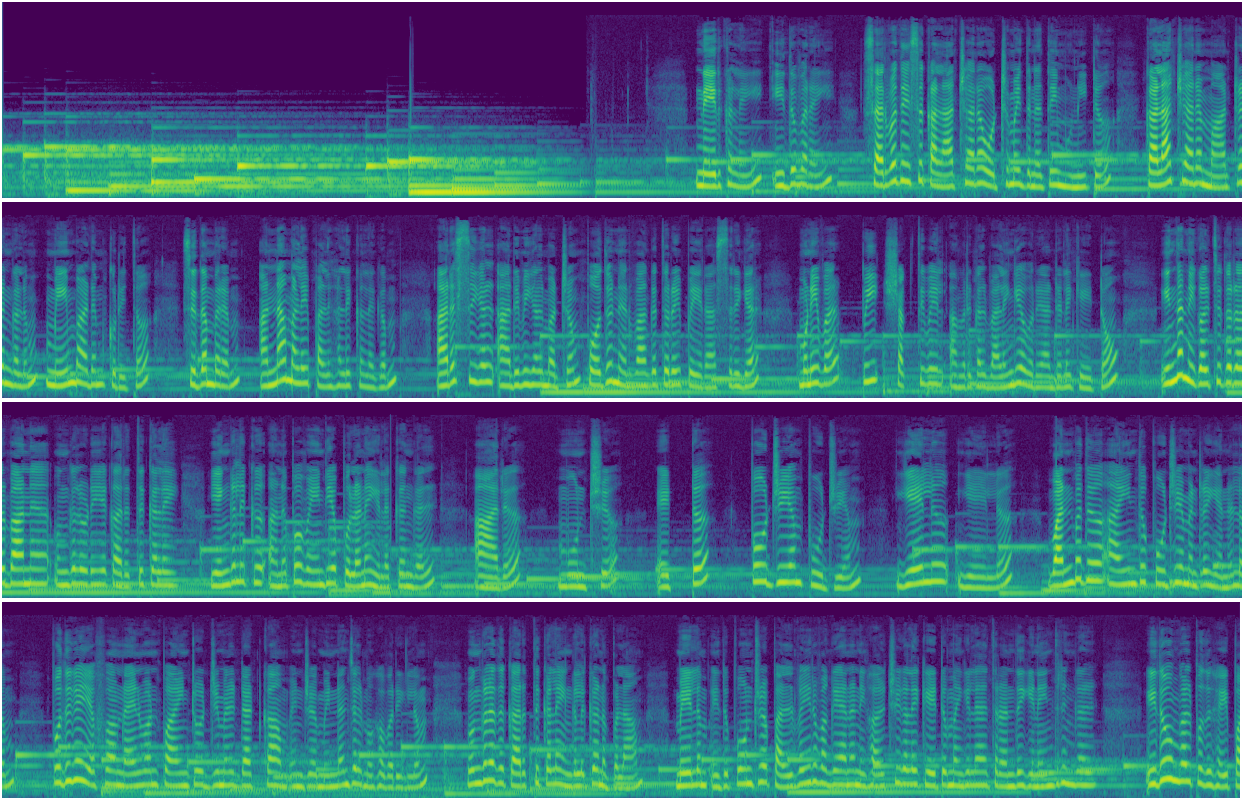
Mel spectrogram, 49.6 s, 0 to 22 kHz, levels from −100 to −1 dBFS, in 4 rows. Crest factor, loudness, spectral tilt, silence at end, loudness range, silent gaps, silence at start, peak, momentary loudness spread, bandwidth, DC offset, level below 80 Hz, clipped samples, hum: 18 dB; -18 LUFS; -7 dB/octave; 0 s; 5 LU; none; 0 s; 0 dBFS; 10 LU; 13.5 kHz; under 0.1%; -54 dBFS; under 0.1%; none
